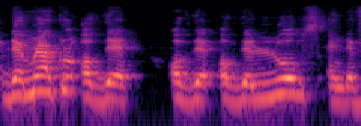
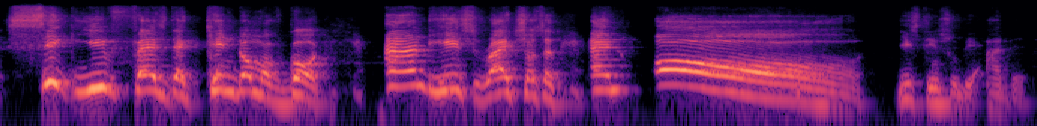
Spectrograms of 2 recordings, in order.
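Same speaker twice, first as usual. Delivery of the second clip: slow scripture quote; slower than usual. Retold or imitated. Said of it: "That's why he said".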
